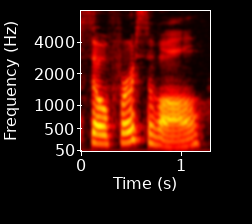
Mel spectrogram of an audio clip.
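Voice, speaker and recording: A congested woman co-hosting a podcast, chatting casually and giggling. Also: lowish voice. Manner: giggly, chatty with many fillers. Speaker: podcast co-host. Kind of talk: casual chat.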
